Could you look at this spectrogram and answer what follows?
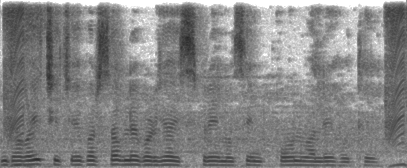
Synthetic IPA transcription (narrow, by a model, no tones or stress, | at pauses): d̪ʱəʋait͡ʃʰɪt͡ʃepəɾsɐblebəɽ̤ijaɪspɾemɐsɪnkoːnʋaːleɦoːt̪eː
